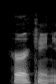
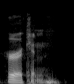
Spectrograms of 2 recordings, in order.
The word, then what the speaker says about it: Hurricane: Hurricane is how you, the locals say it. Ah. It's spelled Hurricane, but if you say it there, they're like, it's Hurricane.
